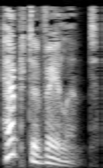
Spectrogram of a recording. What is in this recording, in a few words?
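"heptavalent", British English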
